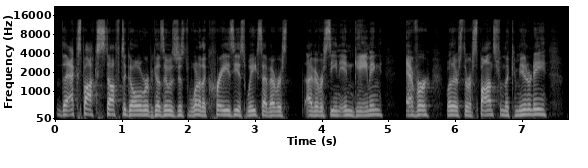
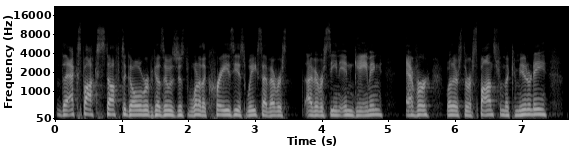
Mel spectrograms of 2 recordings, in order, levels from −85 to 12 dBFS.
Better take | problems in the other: first | muffled; very; fading above 2 kHz

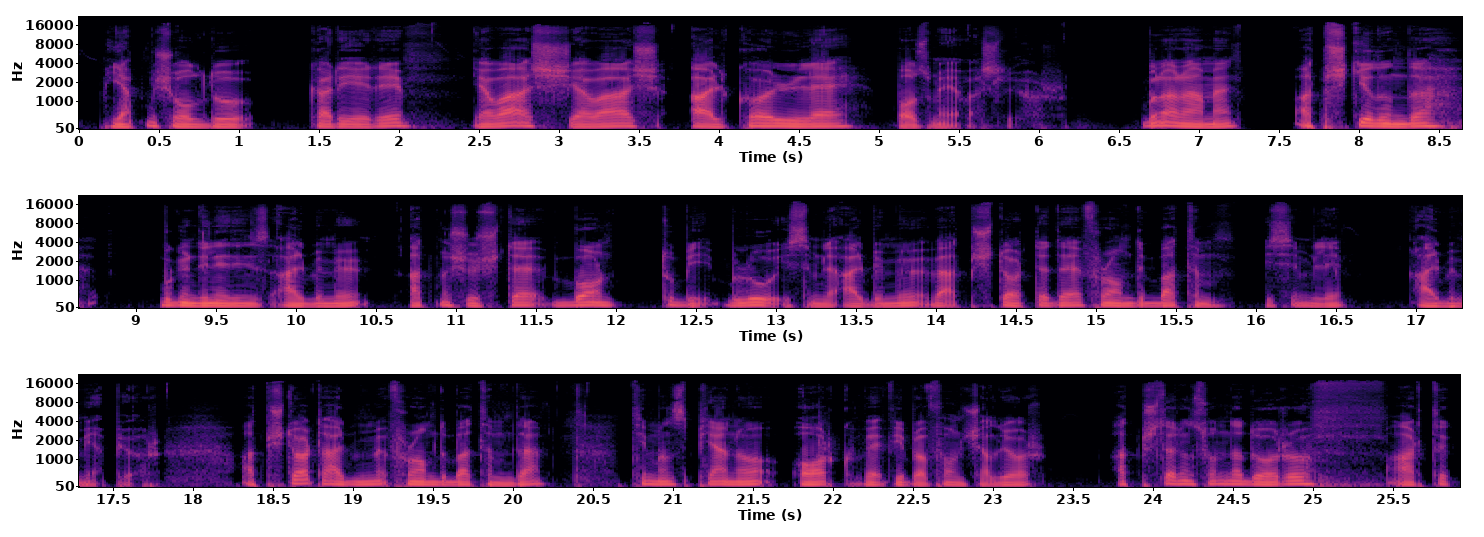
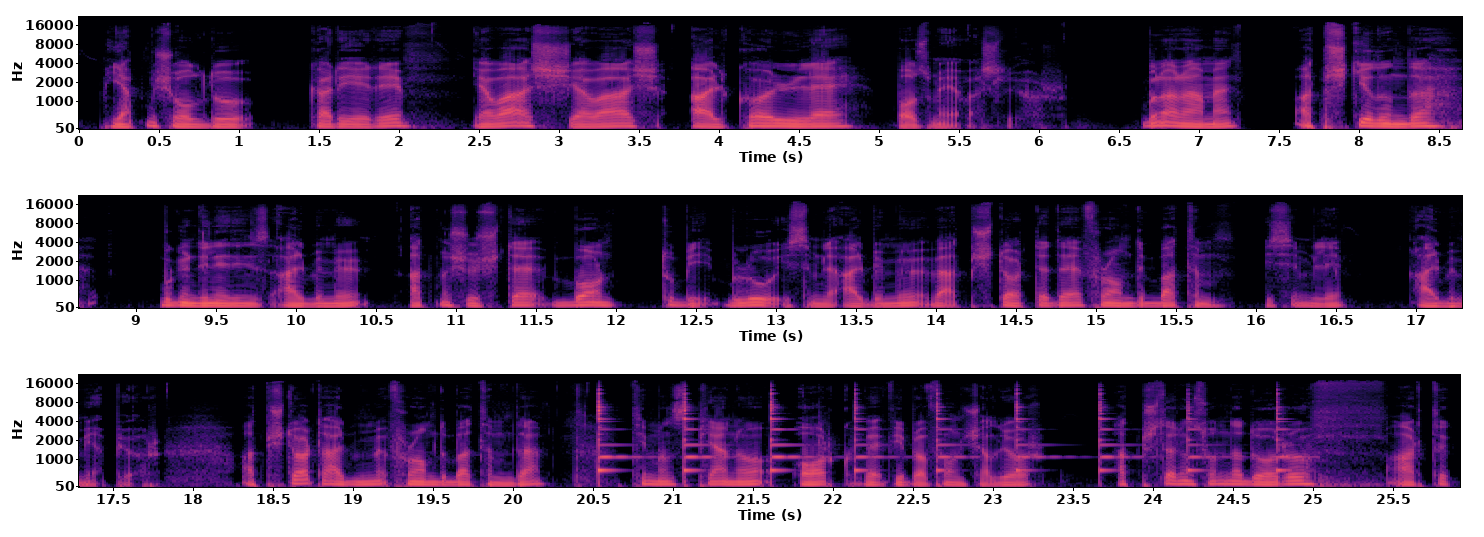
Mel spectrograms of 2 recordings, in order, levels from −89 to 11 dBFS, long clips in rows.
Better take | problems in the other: first | clattering dishes; loud; from 21 to 25 s; peak 4 dB above the speech

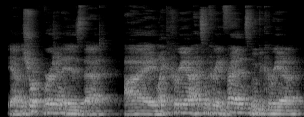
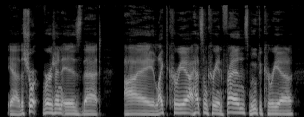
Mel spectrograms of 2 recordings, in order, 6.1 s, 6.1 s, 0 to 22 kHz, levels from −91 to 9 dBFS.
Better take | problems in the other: second | off-mic speech; far // room echo; noticeable; dies away in 0.6 s

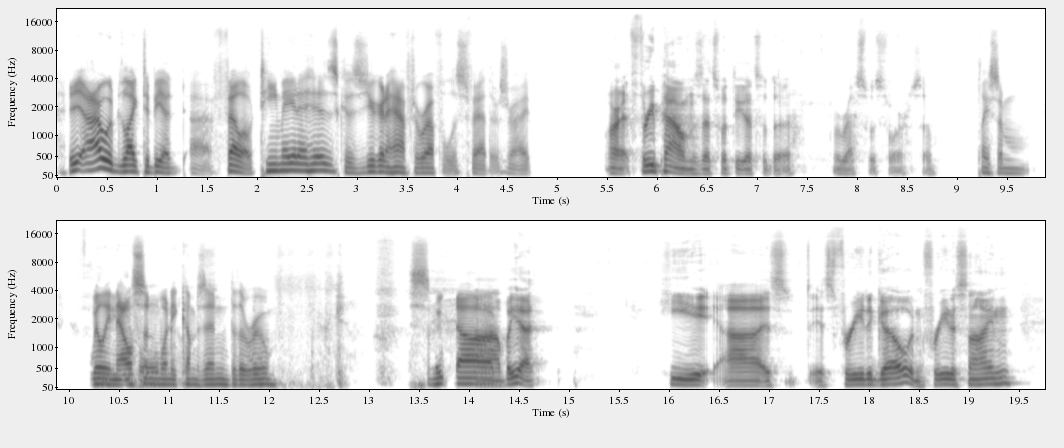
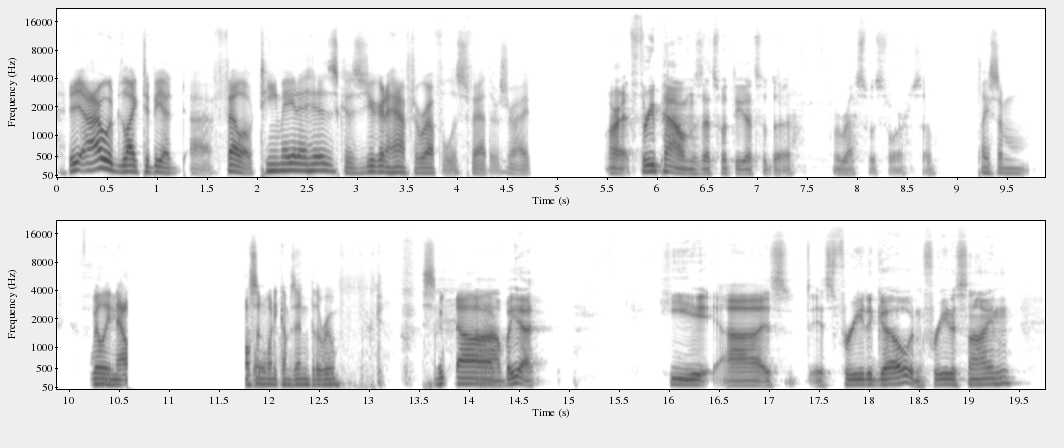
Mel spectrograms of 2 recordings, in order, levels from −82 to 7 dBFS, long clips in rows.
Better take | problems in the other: first | audio freezing; at 11 s for 1 s

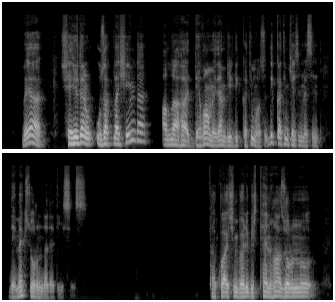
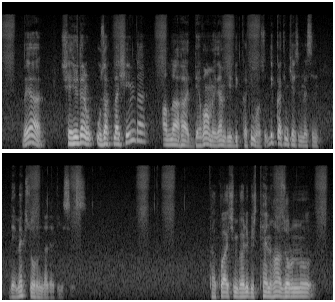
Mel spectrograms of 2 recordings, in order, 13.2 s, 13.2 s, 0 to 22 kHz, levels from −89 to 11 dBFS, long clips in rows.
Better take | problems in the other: first | hiss; noticeable; throughout; 20 dB below the speech

